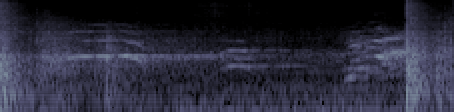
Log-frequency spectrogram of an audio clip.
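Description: Two sharp gunshot cracks about a second and a half apart, as a suspect fires a snatched gun at a San Bernardino County Sheriff's deputy during a struggle, captured on a cell phone with a thin, boxy quality, with strained voices and commotion heard around them.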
